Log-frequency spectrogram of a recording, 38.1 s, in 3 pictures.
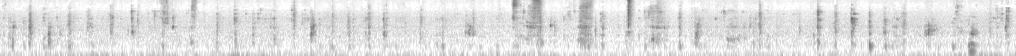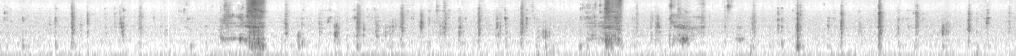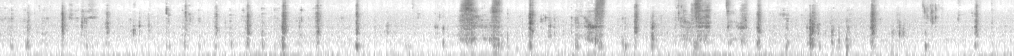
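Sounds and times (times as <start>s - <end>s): chewing noodles: 0.0s - 38.0s.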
